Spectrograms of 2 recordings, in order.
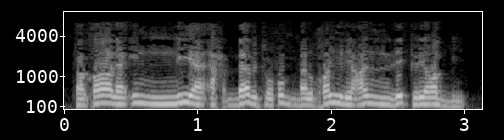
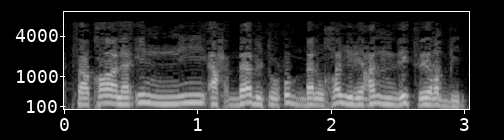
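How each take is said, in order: First: "إني" as inniya before "أحببت"; fatha on ya. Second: Said in the usual way. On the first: Shown as a demonstration. Teacher demonstrating Qalun, "إني" read inniya in connected recitation. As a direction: open the end of "إني" to a short ya. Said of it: "فتح قالون الياء وصلا". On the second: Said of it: "فتح قالون الياء".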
